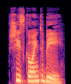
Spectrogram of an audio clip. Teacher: notice how this is pronounced like gonna be instead of four syllables go ing 2 B there are three syllables gonna be at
